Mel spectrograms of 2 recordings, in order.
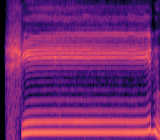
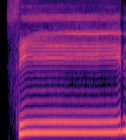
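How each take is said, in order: First: শিন held very long with a broad শ; drawn-out shin. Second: সিন held very long with a thin hissing স; drawn-out sin. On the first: Teacher contrasting শিন with সিন for students. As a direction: stretch শিন slowly, hush the শ. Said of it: "দ্বিতীয়টা শিন". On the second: Teacher drawing out সিন for students. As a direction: stretch সিন slowly, keep the স thin. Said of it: "পাতলা করে যে সাউন্ডটা হবে". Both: Shown as a demonstration.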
